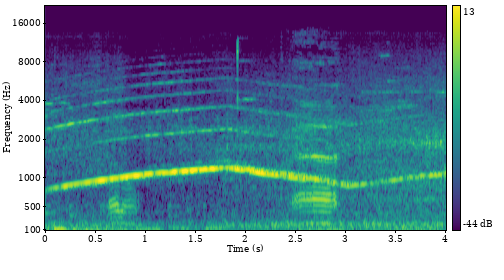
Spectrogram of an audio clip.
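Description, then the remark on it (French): An ambulance siren wails steadily on a road in N'Djamena, its tone slowly rising and falling over road rumble, with a brief hesitant voice in the middle. “Non, c'est une ambulance.”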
